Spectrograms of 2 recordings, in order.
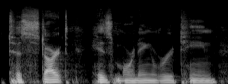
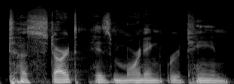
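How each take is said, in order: First: The word 'to' has a weak, relaxed vowel. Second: The word 'to' has a weak, relaxed vowel.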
